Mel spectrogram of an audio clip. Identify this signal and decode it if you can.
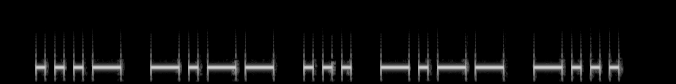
Morse code, heard as a keyed tone, about 13 wpm, 800 Hz. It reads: VYSYB
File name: CW / DET / 1 9 1500C S B 12wpm 3819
